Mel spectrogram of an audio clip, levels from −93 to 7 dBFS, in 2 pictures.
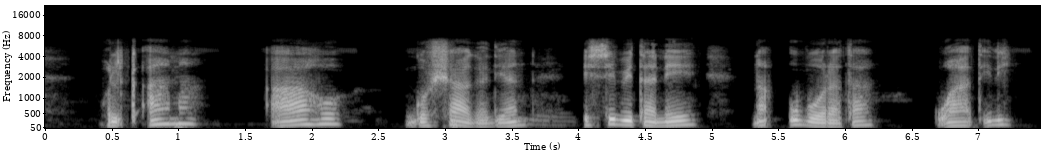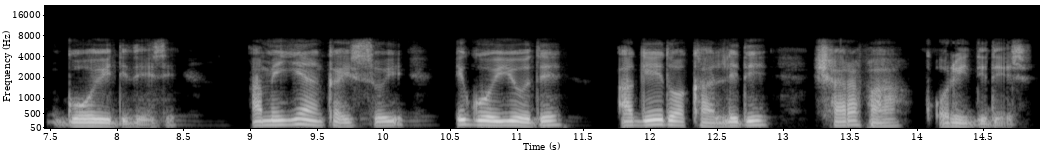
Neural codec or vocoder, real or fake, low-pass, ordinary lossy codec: none; real; 7.2 kHz; AAC, 48 kbps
